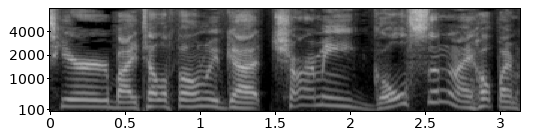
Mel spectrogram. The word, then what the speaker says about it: Charmie Gholson: segment joining us here by telephone we've got charmy golson and i hope i'm pronouncing that right charmy you are russ thank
